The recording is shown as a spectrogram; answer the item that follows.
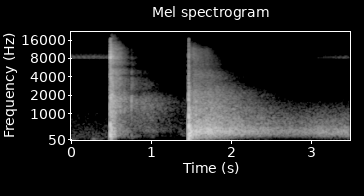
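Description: A bear banger fired outdoors: a sharp launch crack, then about a second later a louder, deeper blast whose rumble decays slowly, quite near.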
